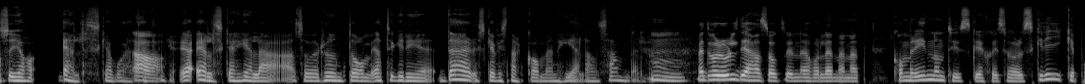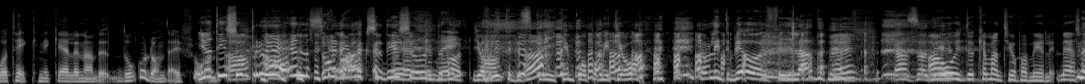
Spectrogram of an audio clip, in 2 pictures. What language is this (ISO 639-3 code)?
swe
